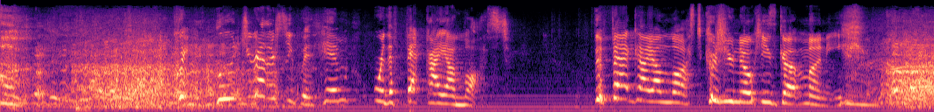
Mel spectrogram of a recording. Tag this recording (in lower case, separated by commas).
speech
